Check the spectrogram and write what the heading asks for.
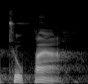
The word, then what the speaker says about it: Taupin: entire career that actually pronounced my name with the French pronunciation. And I'm haunted on what the French pronunciation is. Well, he said it better than me, probably, but it's actually Taupin.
